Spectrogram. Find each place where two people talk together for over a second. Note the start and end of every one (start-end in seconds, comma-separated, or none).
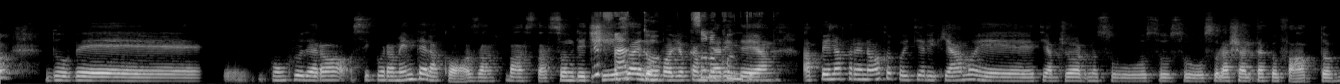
5.9-7.8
